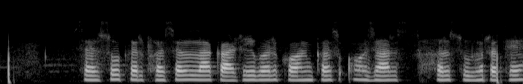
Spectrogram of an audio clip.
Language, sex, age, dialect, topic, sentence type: Chhattisgarhi, female, 18-24, Northern/Bhandar, agriculture, question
